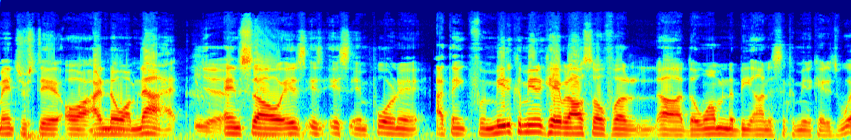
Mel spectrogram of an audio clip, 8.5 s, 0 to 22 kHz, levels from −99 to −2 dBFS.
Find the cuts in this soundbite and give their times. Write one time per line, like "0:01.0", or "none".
0:04.3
